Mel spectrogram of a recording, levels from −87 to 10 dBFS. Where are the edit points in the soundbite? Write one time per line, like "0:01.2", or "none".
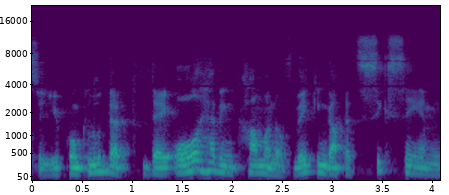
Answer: none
